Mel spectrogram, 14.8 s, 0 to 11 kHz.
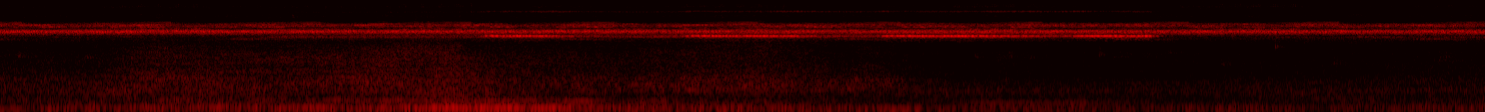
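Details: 1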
